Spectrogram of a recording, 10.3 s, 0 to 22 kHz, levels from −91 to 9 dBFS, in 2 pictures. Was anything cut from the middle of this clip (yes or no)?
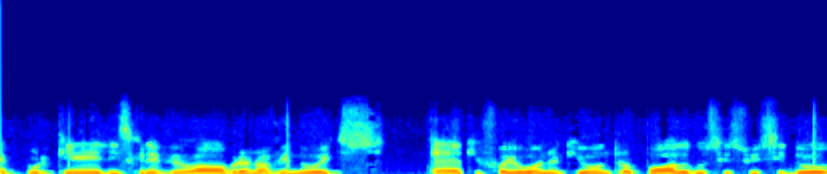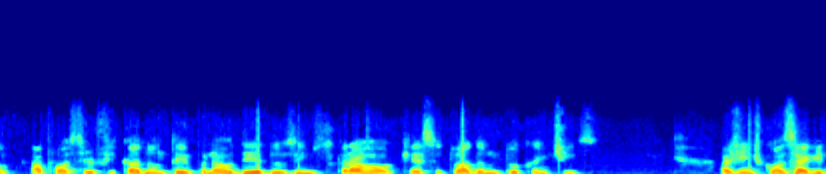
yes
